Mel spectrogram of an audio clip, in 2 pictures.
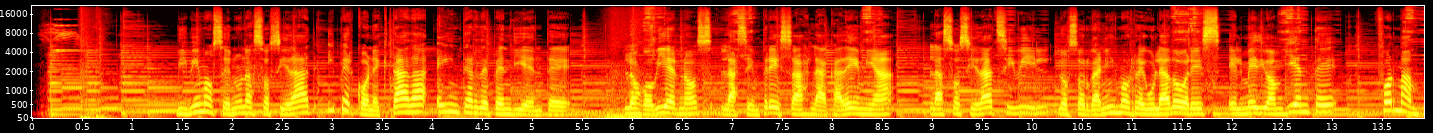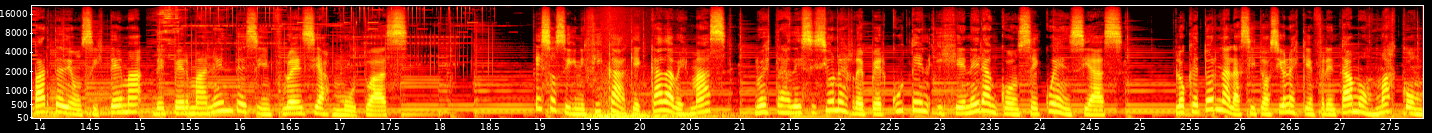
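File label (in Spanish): Español Argentina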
